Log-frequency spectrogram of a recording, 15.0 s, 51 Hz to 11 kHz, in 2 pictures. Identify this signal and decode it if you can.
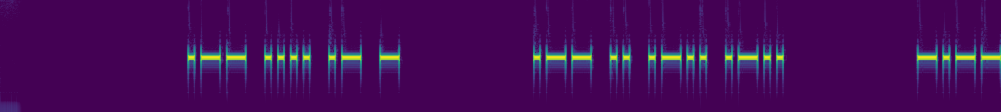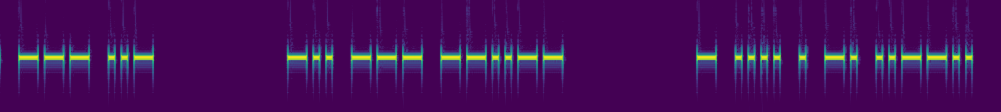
Morse code, heard as a keyed tone, about 25 wpm, 700 Hz. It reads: WHAT WILL YOU DO, THEN?
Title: 3x Word-Spacing - Sentences from Top 100 Words - 25wpm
